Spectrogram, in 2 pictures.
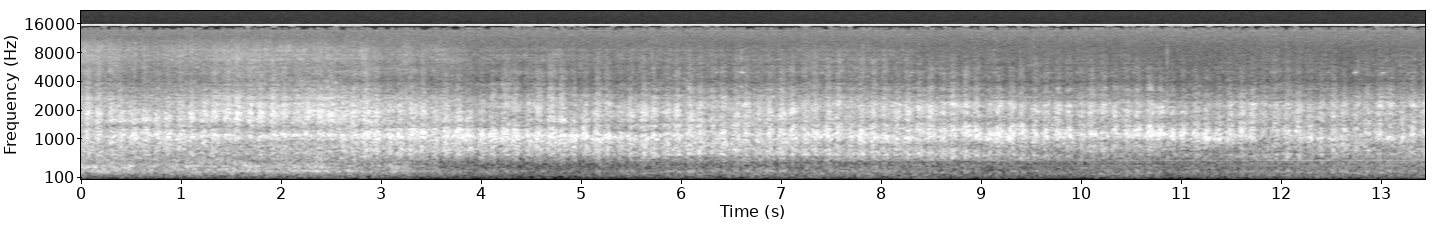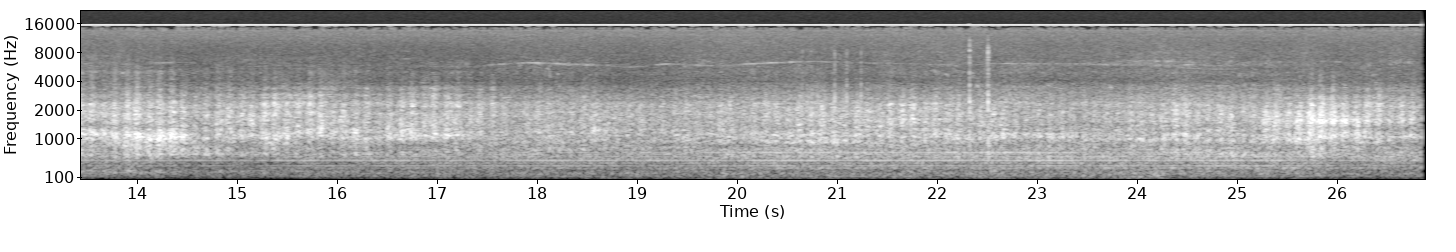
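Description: Steam-hauled train of wooden coaches passing and drawing away, its wheels clattering over the rail joints; the rumble is loudest at the start and slowly fades as the train recedes.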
